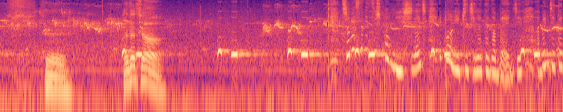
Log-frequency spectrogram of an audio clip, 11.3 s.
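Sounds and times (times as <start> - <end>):
cuckoo calling: 0.0 - 11.2
speech: 0.9 - 1.5, 2.4 - 3.4, 6.8 - 11.2.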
